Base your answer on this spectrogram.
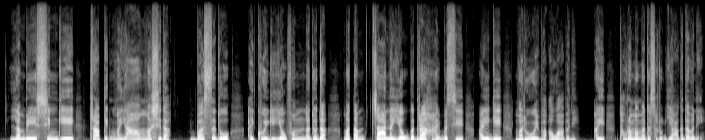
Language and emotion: Manipuri, fearful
